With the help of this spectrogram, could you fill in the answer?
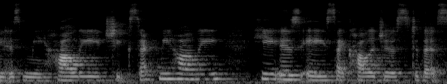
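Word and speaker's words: Mihály Csíkszentmihályi: I believe the way that you pronounce his name is Mihaly Csikszentmihalyi.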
